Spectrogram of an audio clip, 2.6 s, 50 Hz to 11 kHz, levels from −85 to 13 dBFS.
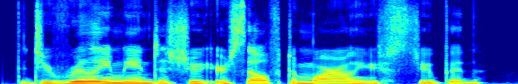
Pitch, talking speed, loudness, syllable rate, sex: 210 Hz, 255 wpm, -17 LUFS, 6.5 syllables/s, female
